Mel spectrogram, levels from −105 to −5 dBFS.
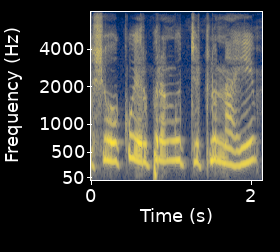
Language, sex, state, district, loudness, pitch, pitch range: Telugu, female, Telangana, Mahabubabad, -15 LUFS, 345 Hz, 325-360 Hz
